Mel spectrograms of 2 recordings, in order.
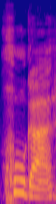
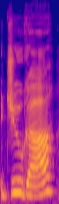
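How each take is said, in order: First: It begins with a throaty H sound. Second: It begins with an English J sound. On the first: The speaker calls it right. "the J is like a H sound, Say it from the back of your throat" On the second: The speaker calls it wrong. "not j- jugar"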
